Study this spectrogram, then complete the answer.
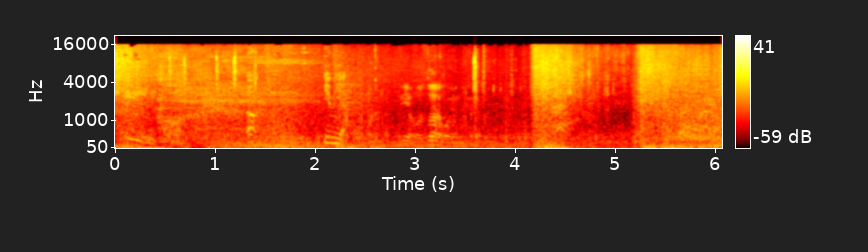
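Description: A sword swings and strikes with a clang.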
